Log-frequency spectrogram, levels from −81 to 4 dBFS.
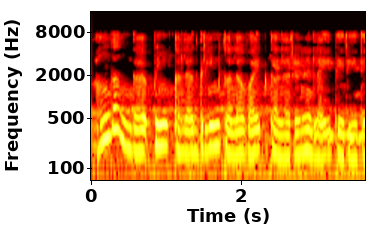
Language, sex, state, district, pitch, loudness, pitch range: Tamil, female, Tamil Nadu, Nilgiris, 170 Hz, -15 LUFS, 155-200 Hz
